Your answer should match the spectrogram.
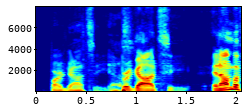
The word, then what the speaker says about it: Bargatze: Bargatze, yes. Bargatze. And I'm a fan of his, so I should know how to pronounce it.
